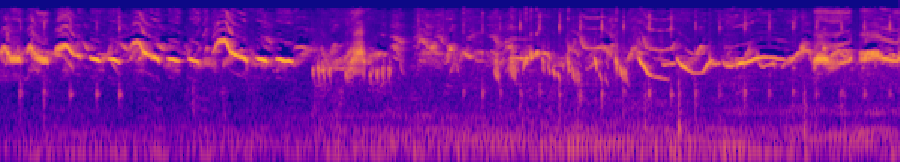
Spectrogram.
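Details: A Chinese hwamei sings as it fans and flourishes its tail, pouring out looping, warbled whistles that wind up and down in quick succession, with a brief rougher burst midway and soft ticking noises throughout.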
